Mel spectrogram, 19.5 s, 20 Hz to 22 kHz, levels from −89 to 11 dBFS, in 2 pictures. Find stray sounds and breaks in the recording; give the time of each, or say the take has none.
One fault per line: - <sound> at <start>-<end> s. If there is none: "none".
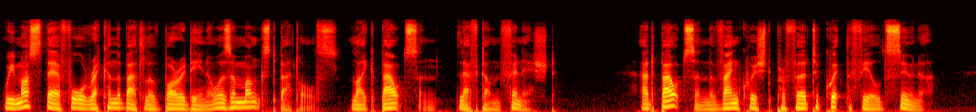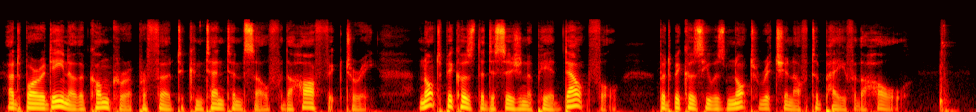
- squeak at 19.1-19.4 s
